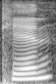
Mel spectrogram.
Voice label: "tien9", Taiwanese

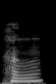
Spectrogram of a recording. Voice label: "hngh5", Taiwanese

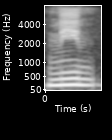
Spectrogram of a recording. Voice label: "nit1", taiwanese

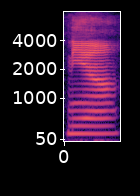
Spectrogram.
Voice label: "nia2", taiwanese syllables

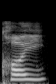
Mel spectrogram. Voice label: "koi1", taiwanese syllables

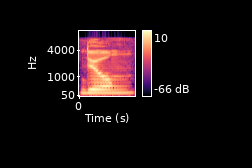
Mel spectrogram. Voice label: "liung2", Taiwanese syllable

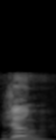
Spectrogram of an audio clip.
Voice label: "rhng4", taiwanese

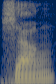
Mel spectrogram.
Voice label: "siang5", taiwanese

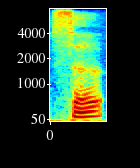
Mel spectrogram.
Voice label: "serh5", taiwanese syllable

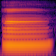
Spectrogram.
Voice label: "ann1", taiwanese

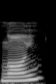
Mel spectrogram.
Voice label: "ngoi9", taiwanese syllables

